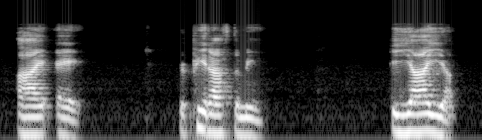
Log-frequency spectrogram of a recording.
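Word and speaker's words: ia: we're focusing on the last word y this is spelled i a i a repeat after me Yaya Yaya translates again to him or her doesn't matter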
